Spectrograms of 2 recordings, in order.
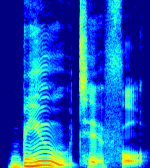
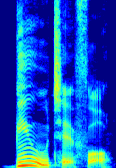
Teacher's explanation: the first beat of the word beautiful, which has 3 syllables, 3 beats, should be emphasized. It should be stressed. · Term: stress the first syllable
